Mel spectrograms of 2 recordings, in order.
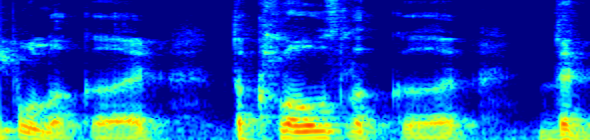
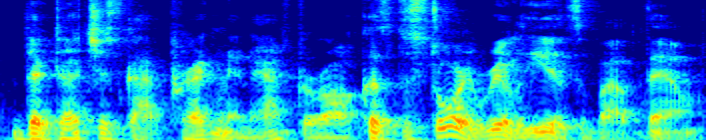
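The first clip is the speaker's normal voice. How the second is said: ordinary talk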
